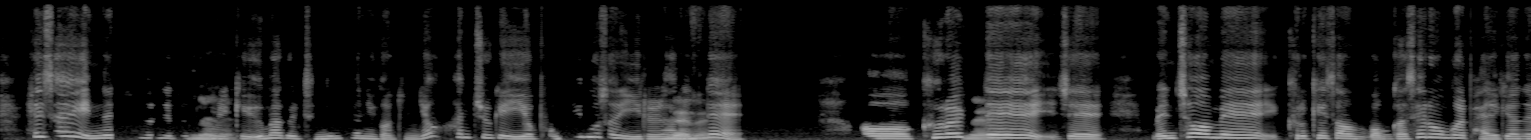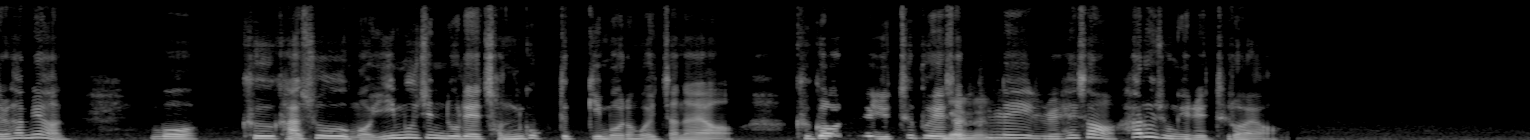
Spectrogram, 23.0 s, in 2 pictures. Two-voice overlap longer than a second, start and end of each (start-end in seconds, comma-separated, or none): none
